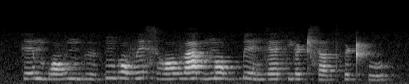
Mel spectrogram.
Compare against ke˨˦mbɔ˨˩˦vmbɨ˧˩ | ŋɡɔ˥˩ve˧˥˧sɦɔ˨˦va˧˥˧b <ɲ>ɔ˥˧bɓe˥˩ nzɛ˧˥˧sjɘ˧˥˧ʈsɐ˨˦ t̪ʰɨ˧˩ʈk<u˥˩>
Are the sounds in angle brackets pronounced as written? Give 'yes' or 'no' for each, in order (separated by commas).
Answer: no, no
